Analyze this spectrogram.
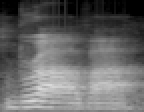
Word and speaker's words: brava: me oh mrs talbot brava oh blah blah oh thank you bravo to you too you gotta roll your r though you're better at that can you roll your r with the brava blava yeah pretty good there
